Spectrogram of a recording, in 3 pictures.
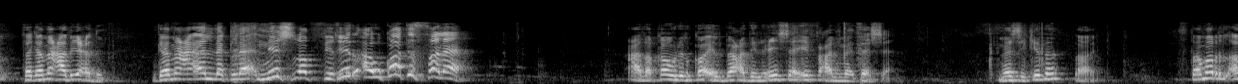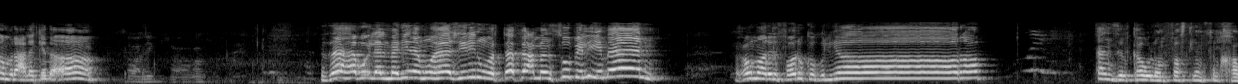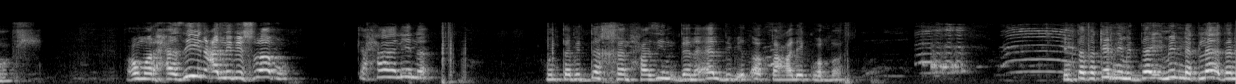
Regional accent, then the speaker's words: Egypt; ده عامل زي القرموط عندنا في مصر

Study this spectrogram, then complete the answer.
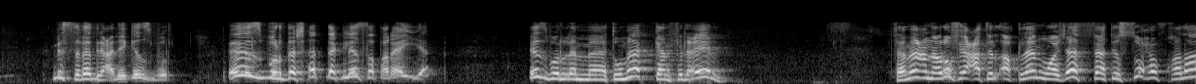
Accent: Egypt; عشان كده كان الناس البسطاء عندنا في مصر كان يقولوا كده جملة جميلة قوي

